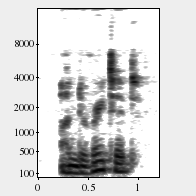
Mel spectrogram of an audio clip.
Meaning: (adjective) Not given enough recognition for its quality; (verb) simple past and past participle of underrate
- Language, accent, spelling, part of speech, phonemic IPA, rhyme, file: English, Southern England, underrated, adjective / verb, /ʌn.dəˈɹeɪ.tɪd/, -eɪtɪd, LL-Q1860 (eng)-underrated.wav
